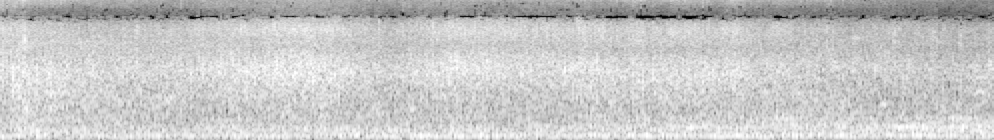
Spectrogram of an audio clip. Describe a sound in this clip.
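Waves slosh and splash against a sea wall.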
